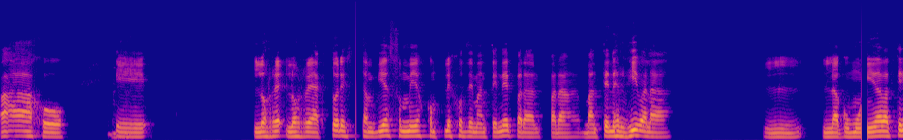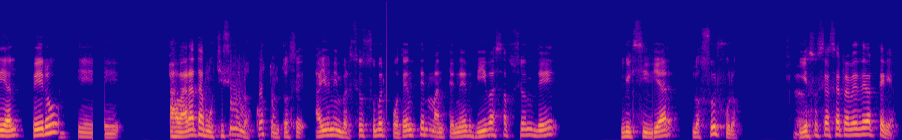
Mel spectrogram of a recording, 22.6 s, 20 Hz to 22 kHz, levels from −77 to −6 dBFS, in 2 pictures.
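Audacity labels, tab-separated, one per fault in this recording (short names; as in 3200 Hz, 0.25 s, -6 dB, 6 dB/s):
4.440000	4.440000	pop -17 dBFS
10.760000	10.840000	gap 77 ms
12.440000	12.590000	gap 0.151 s
14.050000	14.740000	clipped -26.5 dBFS
16.110000	16.110000	pop -13 dBFS
19.440000	19.460000	gap 17 ms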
